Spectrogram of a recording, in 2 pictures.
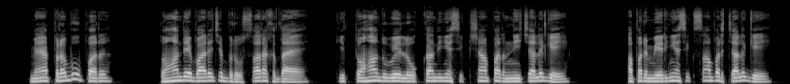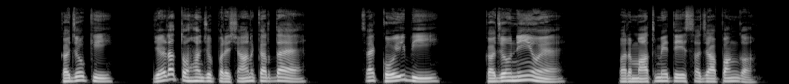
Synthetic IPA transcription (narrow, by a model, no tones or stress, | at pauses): mɛ̃pɾɐbupɐɾ | t̪ʊɦãd̪ebaːɾet͡ʃəbʱɐɾoːsaɾɐkʰd̪aɛ | kit̪ʊɦãd̪ʊeloːkãd̪ɪjãsɪkʃãpɐɾnĩt͡ʃɐlɡe | ɐpəɾmeːɾɪjãsɪksãp̬ɐɾt͡ʃɐlɡe | kɐd͡ʒoːki | d͡ʒeːɽat̪ʊɦãd͡ʒopɐɾeːʃaːnkɐɾd̪aɛ | sɛkoːibʱi | kɐd͡ʒonĩɦoːɛ̃ | pɐɾəmaːt̪mẽt̪̬eːsɐd͡ʒapãːŋɡaː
